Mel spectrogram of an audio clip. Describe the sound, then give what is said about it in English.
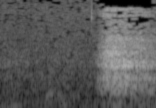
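A preacher draws one short, quick breath mid-sermon, a brief airy intake that swells suddenly after near silence. “Let me get a breath because I get excited at this, you know. I have to gather myself together.”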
